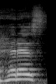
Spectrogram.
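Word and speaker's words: Jerez: 숙성시키기 위한 캐스크는 스페인의 헤레스 데라 프론테라라는 곳에서 나옵니다 보통 헤레스라고 줄여서 표현하고 거기를 영어식 발음으로 쉐리라고 표현을 하는 거죠 거기에 가면 쉐리 페스크가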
